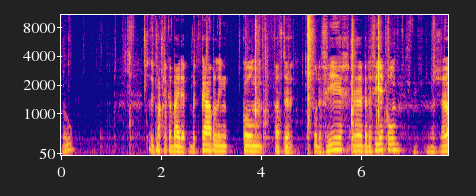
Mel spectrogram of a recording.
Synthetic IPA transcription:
hu | d̥ɔtɪkmakələkərbɛjdəbəkaːbəlɪŋ | konɔfdə | fodəv | bɛjdəfɪːrkon | zo

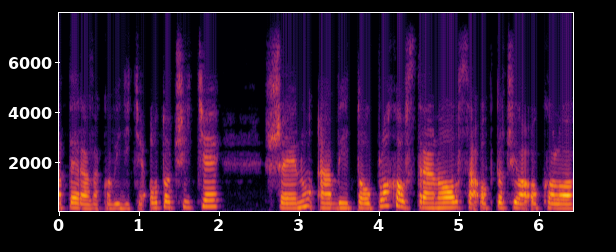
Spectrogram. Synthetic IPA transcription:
t̪ɛɾazakɔʋiɟiːcɛʔɔt̪ɔt͡ʃiːcɛ | ʃɛːnuʔabit̪ɔʊplɔxɔʊst̪ɾanɔʊsaʔɔpt̪ɔt͡ʃilaʔɔkɔlɔ

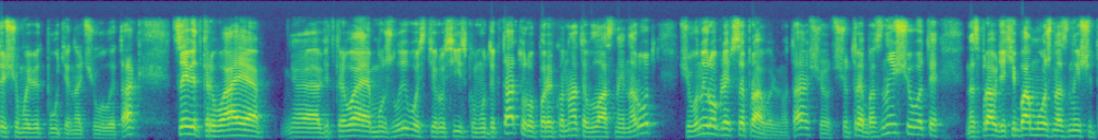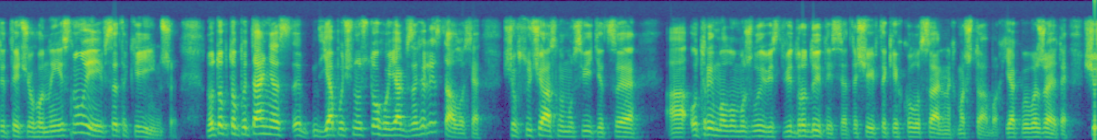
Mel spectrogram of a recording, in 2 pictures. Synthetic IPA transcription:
t̪ɪʃt͡ʃɔmɪʋʲid̪̚putʲinɐt͡ʃṵlˠɪt̪ɑkt̪sɛʋʲid̪kɾɪʋɑjɛ | ʋʲid̪kɾɪʋɑjɛmɔʒlˠɪʋɔsʲtʲiɾɔsʲijsʲkɔmʊd̪ɪkt̪ɑt̪ɔɾʊpeɾekɔnɑt̪ɪʋlˠɑsnɪjnɐɾɔd̪ | ʃt͡ʃɔʋɔnɪɾɔblʲɐtʲfsɛpɾɑʋɪ̰lʲnɔ̰t̪ɑʃt͡ʃɔʃt͡ʃɔt̪ɾɛbɐznɪʃt͡ʃʊʋɐt̪ɪ | nɐspɾɑwdʲixʲɪbɑmɔʒnɐznɪʃt͡ʃɪt̪ɪt̪ɛt͡ʃɔɦɔnɛisnujɛiwsɛt̪ɐkɪinʃɛ̰nut̪ɔp̚t̪ɔpɪt̪anʲːɐjapɔt͡ʃnust̪ɔɦɔjɐkwzɐɦɐlʲist̪ɑlˠɔsʲɐ | ʃt͡ʃɔwsʊt͡ʃasnɔmʊsʲʋʲitʲit̪sɛ | ʔɔt̪ɾɪmɐlˠɔmɔʒlˠɪʋʲisʲtʲʋʲid̪ɾɔd̪ɪt̪ɪsʲɐt̪ɐʃt͡ʃɛiwt̪ɐkɪxkɔlˠɔsɑlʲnɪxmɐʃt̪ɑ̰bɐ̰xjɐkʋɪʋɐʒɑjet̪ɛ | ʃt͡ʃ

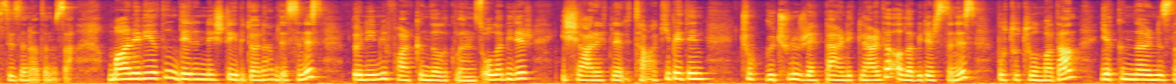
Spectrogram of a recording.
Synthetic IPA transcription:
sizina̰d̪ɯnɯz̥a̰maːnʲe̞vijat̪ʰɯnd̪e̞ɾinlʲɛʃt̪iːbid̪ø̞næmd̪ɛsiniz̥ | ø̞nɛmlʲifaɾkʰɯnd̪alˠɯklˠaɾɯnɯzo̞lˠabilʲiɾiʃaːɾɛt̪lʲe̞ɾit̪ʰa̰ːcʰibe̞d̪int͡ʃʰo̞k̚ɟyt͡ʃlʲyɾɛhpæɾlʲiclʲæɾd̪ɛʔalˠabilʲiɾsinizb̥ut̪ʰut̪ʰulˠmad̪anjakɯnlˠaɾɯnɯzd̪

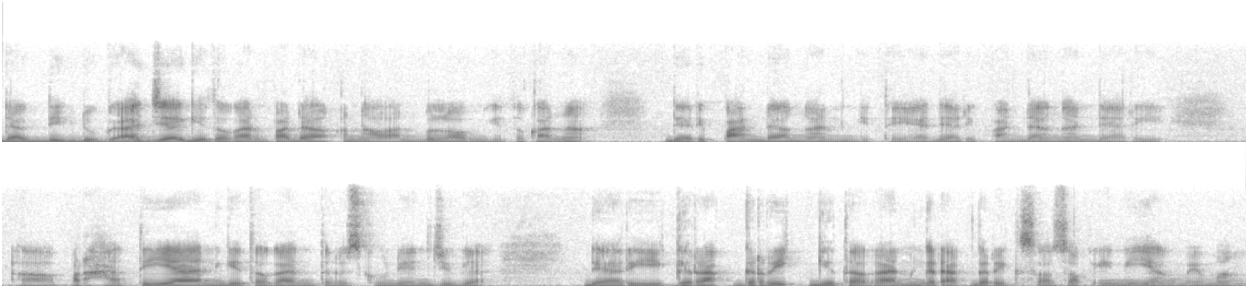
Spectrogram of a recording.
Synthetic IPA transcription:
dak̚dɪk̚duɡaːd͡ʒaɡit̪ukanpadakənala̰nbəlɔmɡit̪ukarna | daɾipandaŋanɡit̪ujadaɾipandaŋandaɾi | ʔəpərhat̪ianɡit̪ukant̪əɾʊskəmudiand͡ʒuɡa̰ | daɾiɡəɾak̚ɡəɾɪk̚ɡit̪ukanɡəɾʔa̰k̚ɡəɾɪksɔsɔkinijaŋmemaŋ

